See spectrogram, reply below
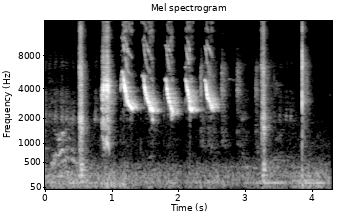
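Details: Singing greater green leafbird, crest raised, delivering a short series of about seven clear descending whistled notes, each sliding downward, spaced roughly three per second, framed by sharp clicks before and after.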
